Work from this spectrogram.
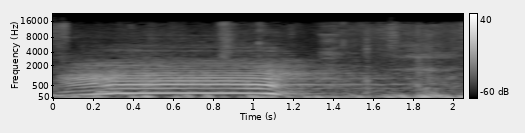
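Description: A working beef cow in a valley lets out one long, loud, close moo of about a second, followed by quieter shuffling and low farmyard noise, with no talking.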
